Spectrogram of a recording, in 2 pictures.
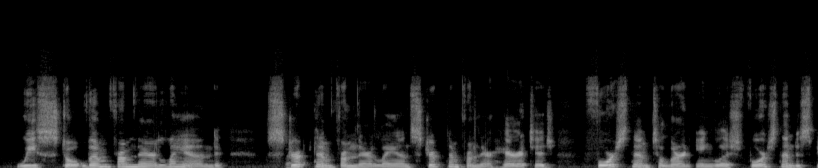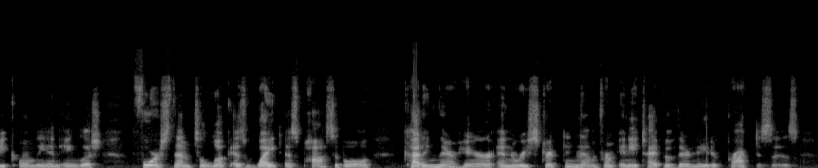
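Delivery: ordinary talk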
